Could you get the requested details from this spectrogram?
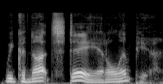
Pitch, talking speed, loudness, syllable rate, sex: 130 Hz, 220 wpm, -17 LUFS, 5.2 syllables/s, male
